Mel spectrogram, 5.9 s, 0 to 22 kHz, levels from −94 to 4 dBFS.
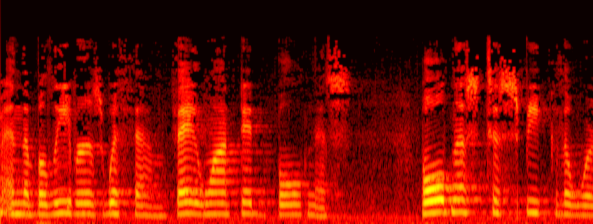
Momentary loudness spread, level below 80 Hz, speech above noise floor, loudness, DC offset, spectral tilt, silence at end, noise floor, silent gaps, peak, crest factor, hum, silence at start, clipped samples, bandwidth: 14 LU; -60 dBFS; 24 dB; -31 LUFS; under 0.1%; -4.5 dB/octave; 0 s; -55 dBFS; none; -12 dBFS; 18 dB; none; 0 s; under 0.1%; 11.5 kHz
